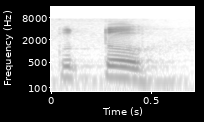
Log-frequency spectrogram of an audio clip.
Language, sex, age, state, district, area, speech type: Sindhi, female, 60+, Delhi, South Delhi, urban, read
